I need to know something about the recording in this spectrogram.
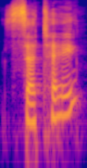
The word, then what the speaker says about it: setae: They're things called like setae. I don't know if that is how you say that. It's SETAE. I'm pretty sure.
